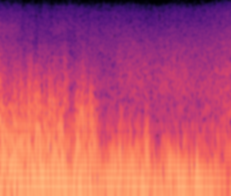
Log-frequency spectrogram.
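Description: Strong wind blows across the microphone at a cliff lookout in the New England high country near Armidale, a loud, continuous roaring buffet with no voices.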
